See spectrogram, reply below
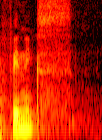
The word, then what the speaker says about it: Phoenix: Sí, yo les voy a recomendar un disco de una banda que se llama Phoenix. Estas sí son gabachos. Phoenix como se escucha pero en inglés. O sea, se escribe P-H-O-E-N-I-X.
